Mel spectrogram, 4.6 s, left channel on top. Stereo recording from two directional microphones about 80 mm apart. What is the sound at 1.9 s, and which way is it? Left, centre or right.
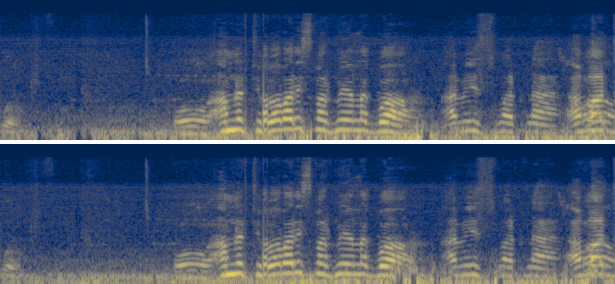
A man's voice, centre.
